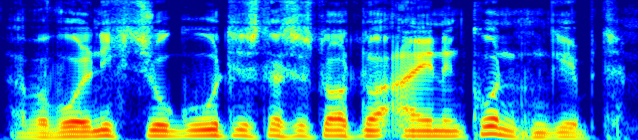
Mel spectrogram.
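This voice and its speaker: A man's voice: on the low side, moderate pace, no echo, clean studio sound, natural voice. A man doing a grumpy old postmaster. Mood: grumbling. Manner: sour and blunt. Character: grumpy, lazy older male postmaster.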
